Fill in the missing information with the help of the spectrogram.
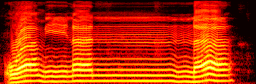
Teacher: Kemudian pada lafal nunnya di sini ada bacaan gunnah, yaitu nun yang berharakat tasydid. Maka cara membacanya yaitu suara nunnya atau suara n-nya ditahan. Wa minan sepanjang 2 harokat.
